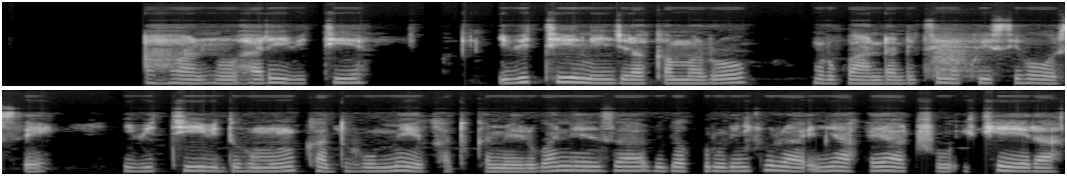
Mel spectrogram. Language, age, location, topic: Kinyarwanda, 50+, Nyagatare, agriculture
